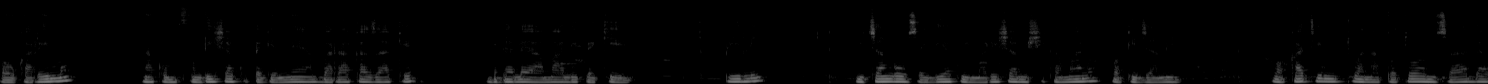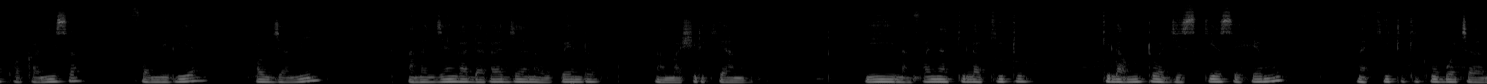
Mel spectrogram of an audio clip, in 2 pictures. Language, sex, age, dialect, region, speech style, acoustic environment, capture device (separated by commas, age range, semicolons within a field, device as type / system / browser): Swahili, male, 25-34, Kenya - Nairobi Sheng-influenced, Kenya, happy, silence, mobile / Linux / Chrome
